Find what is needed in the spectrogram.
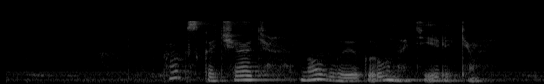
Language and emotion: Russian, sad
